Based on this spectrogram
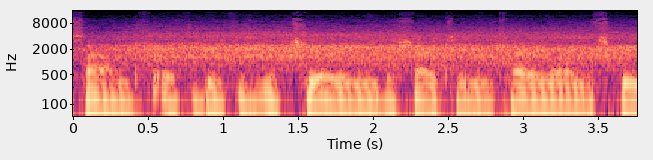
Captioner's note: crowd cheering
